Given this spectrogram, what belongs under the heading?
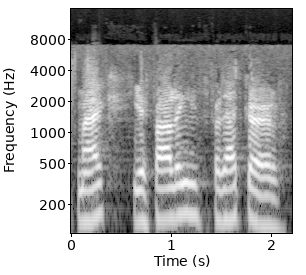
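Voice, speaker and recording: An actor playing a dry, teasing American police colleague in an old radio drama, probing with pointed pauses. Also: male voice, medium pitch, steady tone, lightly acted. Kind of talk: mid-century radio drama acting. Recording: tinny, narrow old radio recording.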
